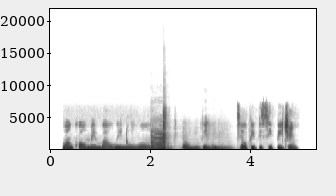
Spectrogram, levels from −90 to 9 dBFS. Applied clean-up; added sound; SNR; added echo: neural mask model DeepFilterNet 3.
